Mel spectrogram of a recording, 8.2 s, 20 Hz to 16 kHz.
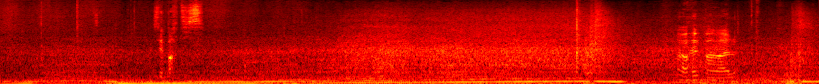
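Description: A car engine revs up steadily with upshifts held to exactly 4000 rpm, the rising drone loud and close for several seconds before a shift and a fresh pull; people talk briefly over it.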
